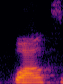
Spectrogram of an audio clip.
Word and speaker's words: quark: Three quarks for master mark. The word quark is supposed to be pronounced like quart, but with a K at the end instead of a T, but is usually pronounced to rhyme with rock.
